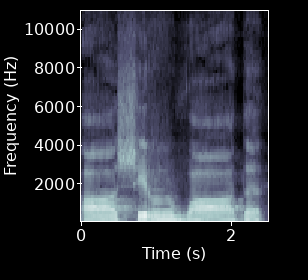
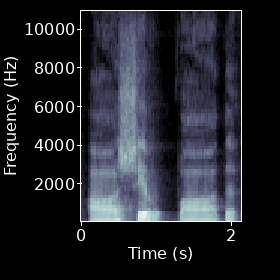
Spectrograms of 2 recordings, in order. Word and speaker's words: आशीर्वाद: ये जो लग रहा है ना र, इसके बारे में आप गौर से ध्यान देना है, जिस वर्ड के ऊपर लगा होता है उसके पहले इसका उच्चारण होता है। कैसे होगा देखो, आ शिर, ये 3 पे अपन बोलेंगे, र को 4 पे बोलेंगे, वा को 5 पे बोलेंगे, द को। तो इसका उच्चारण कैसे होगा, आशीर्वाद, आशीर्वाद, ऐसे आशीर्वाद, है ना।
